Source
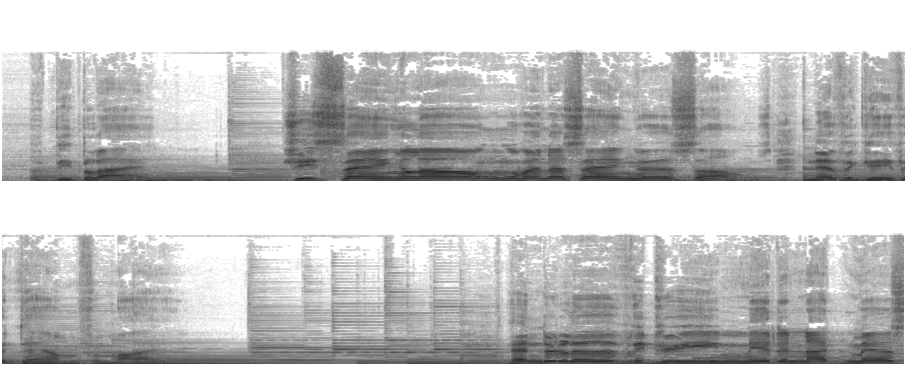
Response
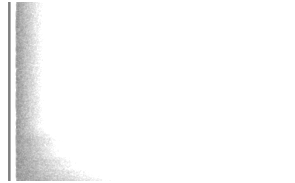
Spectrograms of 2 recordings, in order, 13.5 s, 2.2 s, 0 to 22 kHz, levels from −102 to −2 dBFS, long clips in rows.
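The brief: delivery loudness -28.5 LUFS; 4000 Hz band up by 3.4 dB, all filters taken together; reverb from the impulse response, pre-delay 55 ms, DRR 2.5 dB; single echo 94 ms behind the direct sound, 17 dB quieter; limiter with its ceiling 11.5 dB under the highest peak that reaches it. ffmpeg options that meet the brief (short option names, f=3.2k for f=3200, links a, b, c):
-filter_complex "[0:a]equalizer=f=4k:t=o:g=4,alimiter=limit=-20dB:level=0:latency=1,aecho=1:1:94:0.141,asplit=2[a][b];[1:a]atrim=start_sample=2205,adelay=55[c];[b][c]afir=irnorm=-1:irlink=0,volume=2dB[d];[a][d]amix=inputs=2:normalize=0,volume=-1dB"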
